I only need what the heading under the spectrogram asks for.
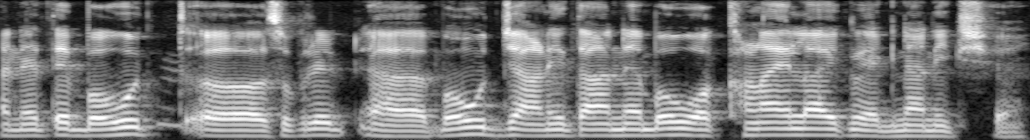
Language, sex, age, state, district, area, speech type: Gujarati, male, 30-45, Gujarat, Ahmedabad, urban, spontaneous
